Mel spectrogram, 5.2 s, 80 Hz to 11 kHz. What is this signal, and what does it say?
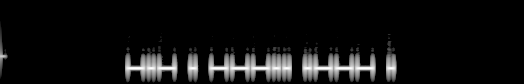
Morse code, heard as a keyed tone, about 22 wpm, 700 Hz. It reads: KE8JE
